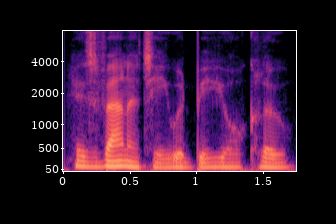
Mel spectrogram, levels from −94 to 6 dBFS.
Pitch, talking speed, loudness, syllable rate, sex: 95 Hz, 205 wpm, -19 LUFS, 4.9 syllables/s, male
